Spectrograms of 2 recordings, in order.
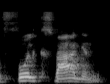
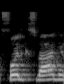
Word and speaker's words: Volkswagen: uma empresa nazista mas FK é povo e tem o som de F né povo EAG significa carro tem o som de v ali o w wagen duas palavras para carro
